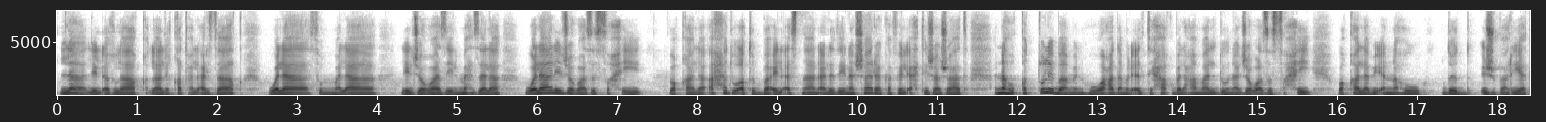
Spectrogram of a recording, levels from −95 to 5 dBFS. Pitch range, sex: 150-175 Hz, female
